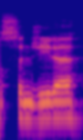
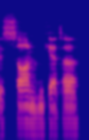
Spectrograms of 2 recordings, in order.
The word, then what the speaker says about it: Songeta: channel, Sanjita, and you say it kind of like son, like somebody's son, and it's a long E, so Jita. I say I don't say my name too often in the videos, but a lot of people say Son Geta.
